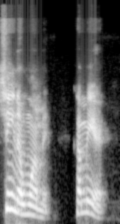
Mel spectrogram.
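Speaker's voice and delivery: ordinary talk, nothing marked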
